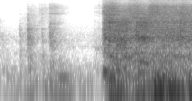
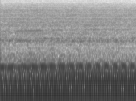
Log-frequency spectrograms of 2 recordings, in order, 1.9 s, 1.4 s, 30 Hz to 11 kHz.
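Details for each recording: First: Nissan 240SX, rebuilt after the timing chain snapped and pistons hit valves, timing roughly set at the distributor: the starter churns, the engine catches, dies down, then fires again into a rough, uneven idle, finally running on its own. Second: Nissan 240SX with an engine rebuilt after the timing chain snapped and pistons hit valves, at first start with timing roughly set at the distributor: a smooth, even idle with a steady low drone and no knocks. Normal idle.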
